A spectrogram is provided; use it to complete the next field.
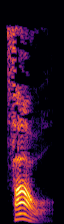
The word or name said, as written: fowl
